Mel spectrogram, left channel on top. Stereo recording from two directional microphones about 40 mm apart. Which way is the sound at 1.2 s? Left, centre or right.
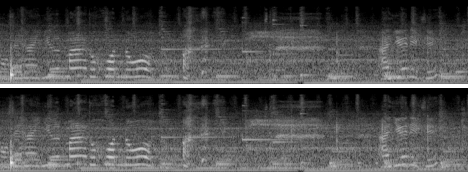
Centre.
